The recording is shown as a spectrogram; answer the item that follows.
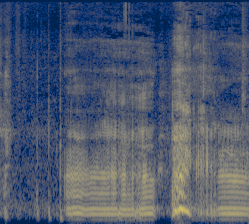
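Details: A Hungarian Puli dog makes contented, satisfied noises: long, low, droning groans broken by a brief higher whine.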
